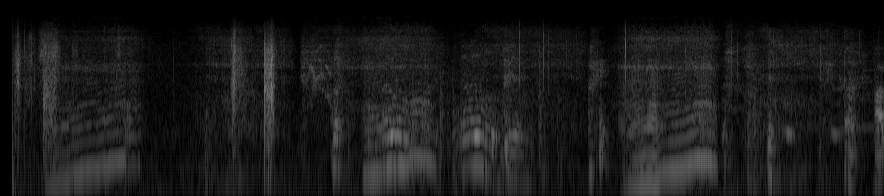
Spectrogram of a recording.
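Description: Loud, rough voiced snores with rising pitch on each breath, about five in thirteen seconds; heavy snoring during deep sleep.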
